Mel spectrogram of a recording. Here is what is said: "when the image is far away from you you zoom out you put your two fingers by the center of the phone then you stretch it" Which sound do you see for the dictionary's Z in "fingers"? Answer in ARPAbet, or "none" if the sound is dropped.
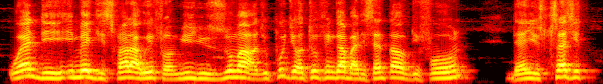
none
